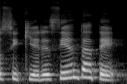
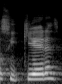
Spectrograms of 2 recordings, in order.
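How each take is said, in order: First: Drawn-out, slow "Si quieres siéntate"; slow mock quote. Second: "quieres" leaned on in the quote; "Si quieres" with the weight on "quieres"; stress on quieres. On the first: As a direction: mimic the offhand offer, slowly. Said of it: "Me dijo". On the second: Retold or imitated. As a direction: press the word "quieres". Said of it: "Pero si me dijo".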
